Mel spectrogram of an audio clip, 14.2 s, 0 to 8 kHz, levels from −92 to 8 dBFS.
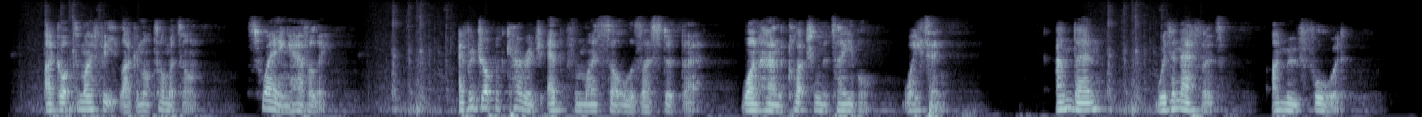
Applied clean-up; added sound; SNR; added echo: none; Subway, metro, underground; 17 dB; reverberation time 0.7 s.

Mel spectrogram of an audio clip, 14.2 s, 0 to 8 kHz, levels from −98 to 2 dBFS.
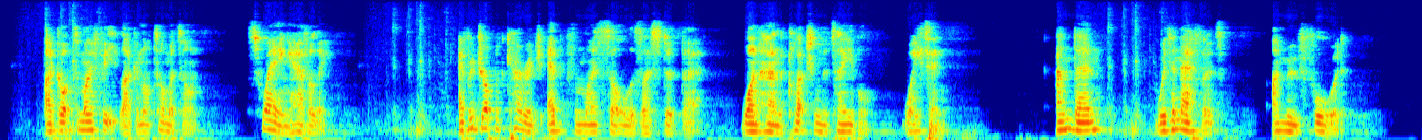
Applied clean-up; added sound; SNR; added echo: neural separator model SepFormer DNS4.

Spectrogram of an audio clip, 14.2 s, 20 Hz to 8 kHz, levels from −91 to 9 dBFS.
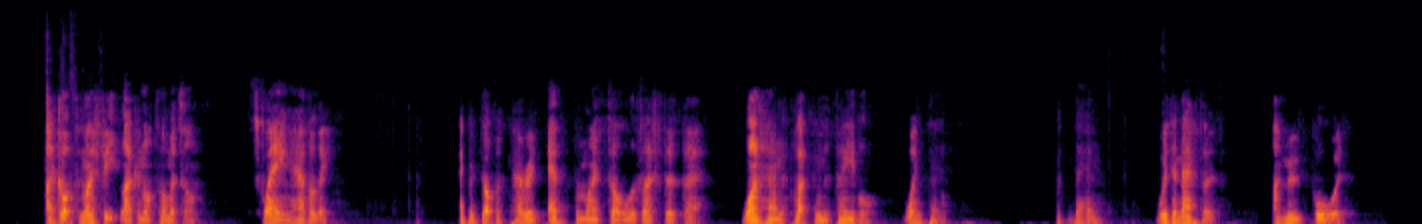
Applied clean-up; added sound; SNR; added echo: neural mask model DeepFilterNet 3.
